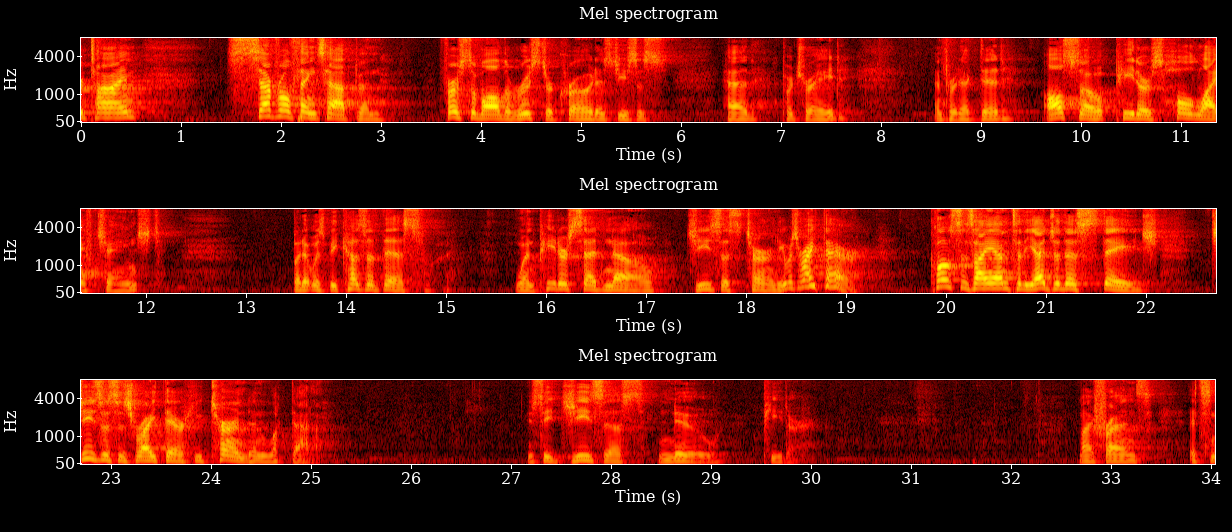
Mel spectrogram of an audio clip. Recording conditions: large echoing room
